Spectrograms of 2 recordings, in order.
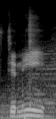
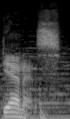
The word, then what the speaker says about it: Denis: That is how you pronounce it. It is Denis, not Dennis.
